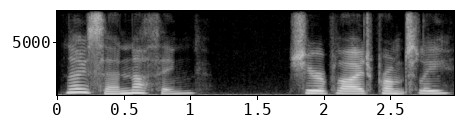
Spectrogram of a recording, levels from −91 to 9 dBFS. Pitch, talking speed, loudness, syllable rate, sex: 230 Hz, 120 wpm, -16 LUFS, 4.1 syllables/s, female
